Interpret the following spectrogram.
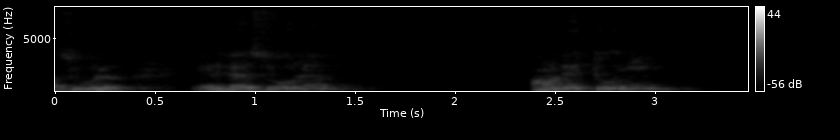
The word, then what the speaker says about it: Zole: Et la Zoule, Zoule, et ça se prononce comme ça, Zoule.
